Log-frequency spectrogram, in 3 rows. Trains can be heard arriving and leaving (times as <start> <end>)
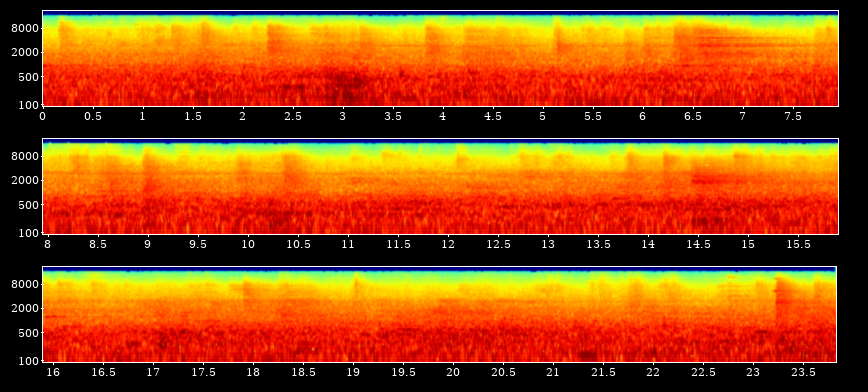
0.0 6.3, 6.9 14.4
